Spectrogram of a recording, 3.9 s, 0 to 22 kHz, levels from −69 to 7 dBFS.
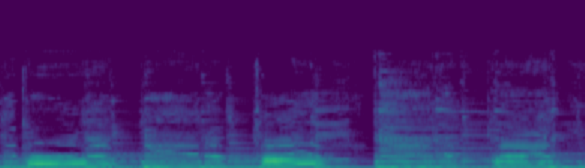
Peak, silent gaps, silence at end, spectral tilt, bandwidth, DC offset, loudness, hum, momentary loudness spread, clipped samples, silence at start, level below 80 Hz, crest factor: -10 dBFS; none; 0 s; -5 dB/octave; 15.5 kHz; under 0.1%; -27 LUFS; none; 9 LU; under 0.1%; 0 s; -52 dBFS; 16 dB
